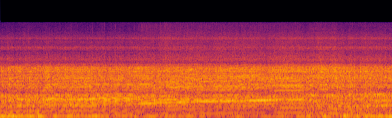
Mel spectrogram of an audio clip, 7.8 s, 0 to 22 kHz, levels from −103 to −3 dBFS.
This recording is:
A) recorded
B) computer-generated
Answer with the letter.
A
